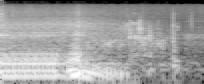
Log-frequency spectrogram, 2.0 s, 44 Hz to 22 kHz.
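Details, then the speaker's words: 2010 Hyundai Sonata 2.4 with an intermittent no-start and no engine codes: it idles fine, the idle rises briefly on throttle, then it bogs and dies within a second and won't restart. Seems fuel-related. "Died. I mean, man, does that seem fuel related to me."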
